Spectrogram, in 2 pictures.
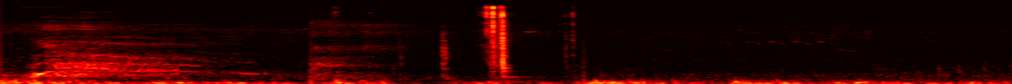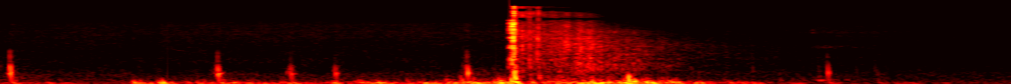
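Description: A single rifle shot about three quarters of the way through, its report dying away over about a second. Before it come low knocks and rustles and a sharp click.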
